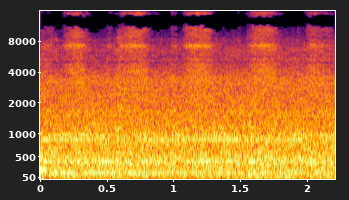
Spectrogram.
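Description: Graphite pencil drawing short lines on paper: a faint, soft scratching in a few repeated strokes.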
